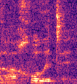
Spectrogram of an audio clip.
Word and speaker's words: Julaton: as much as we would tell them my last name, even though it starts with a J, they'd mm-hmm. always mispronounce it. It sounds like an H, sounds like an H, and we came with a moniker.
